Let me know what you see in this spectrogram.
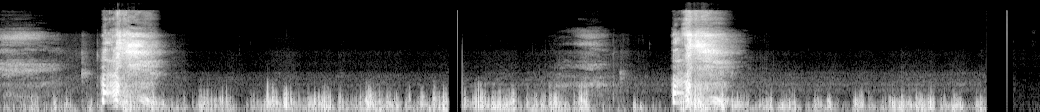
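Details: An Asian boy with allergies sneezing: two loud, sharp sneezes a few seconds apart over steady breathy background noise.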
